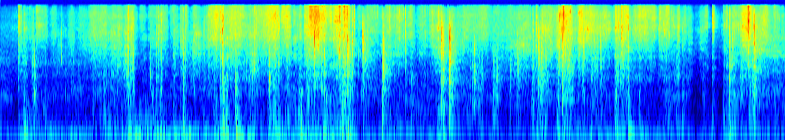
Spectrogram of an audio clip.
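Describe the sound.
Paper slips are drawn from an envelope, giving a faint stretch of rustling, crinkling and scraping paper noise with many soft, irregular crackles and no talking.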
